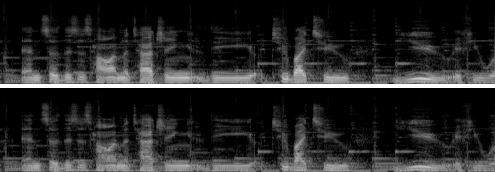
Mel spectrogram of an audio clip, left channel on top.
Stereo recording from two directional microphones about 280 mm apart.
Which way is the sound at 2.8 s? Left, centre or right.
Centre.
